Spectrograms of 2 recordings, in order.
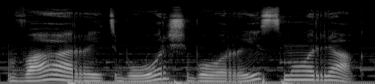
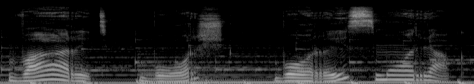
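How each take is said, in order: First: The phrase is spoken at a fast pace. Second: The phrase is spoken at a moderate pace.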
